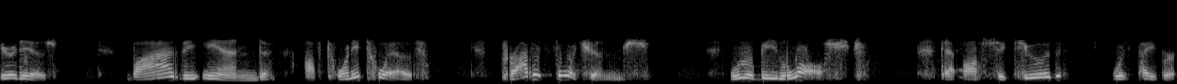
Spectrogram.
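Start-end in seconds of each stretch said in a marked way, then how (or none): 1.3-11.8 slow, deliberate, every word laid down with weight. Speaker pleading with listeners to understand what comes next, said slowly. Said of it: "I said that slowly".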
